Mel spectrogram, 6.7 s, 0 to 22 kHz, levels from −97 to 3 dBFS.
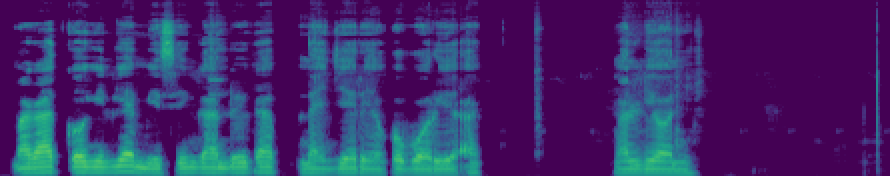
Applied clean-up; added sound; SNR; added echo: none; none; none; none.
